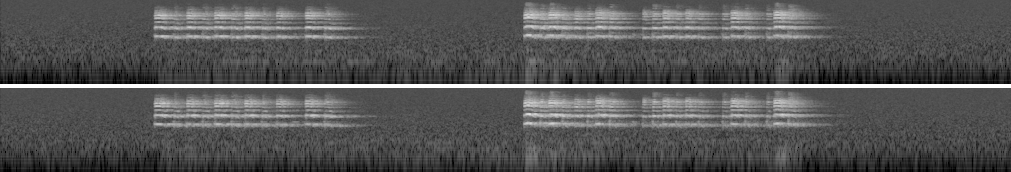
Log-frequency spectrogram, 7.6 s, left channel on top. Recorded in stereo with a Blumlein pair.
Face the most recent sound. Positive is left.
turn(degrees=-10)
